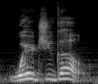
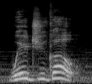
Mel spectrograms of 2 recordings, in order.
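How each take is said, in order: No difference in how they are said.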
